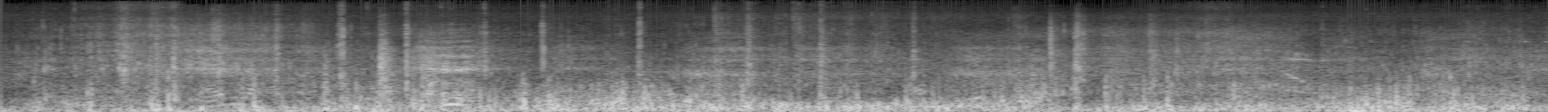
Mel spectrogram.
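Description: Wind buffeting the microphone in a steady low rumble, with many small clicks and knocks of handling, and faint voices in the background.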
